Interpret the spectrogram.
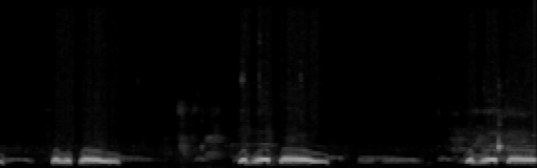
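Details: Decoy spotted dove, a female, cooing to attract male doves. Three phrases come roughly every two and a half seconds, each a pair of short notes followed by a longer falling coo, with quiet low murmurs between.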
